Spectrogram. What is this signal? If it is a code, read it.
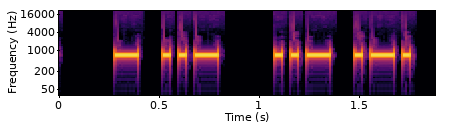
Morse code, heard as a keyed tone, about 28 wpm, 700 Hz. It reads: TU UR
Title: Speed-Racing Common QSO Phrases - 30wpm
